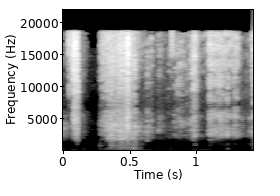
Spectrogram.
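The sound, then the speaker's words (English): Thin paper rips as mail is opened, in a few quick, papery rasps: a short tear followed by a longer drawn-out one, fairly quiet with no voices. “It's supposed to sound It sounds thinner today, Mike.”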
